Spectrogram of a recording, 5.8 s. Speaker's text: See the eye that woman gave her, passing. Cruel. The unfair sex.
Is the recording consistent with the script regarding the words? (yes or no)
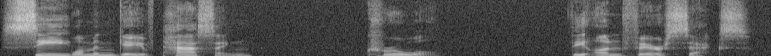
no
